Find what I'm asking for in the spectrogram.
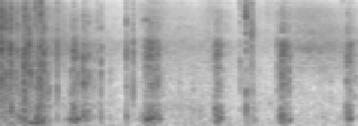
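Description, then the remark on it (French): Someone bites into a crunchy croquant occitan, a nut biscuit now made with hazelnuts, and keeps chewing, giving a run of sharp, dry crunches and crackles, dense at first and then spaced out, with no talking. “Donc, on goûte le croquant occitan.”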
